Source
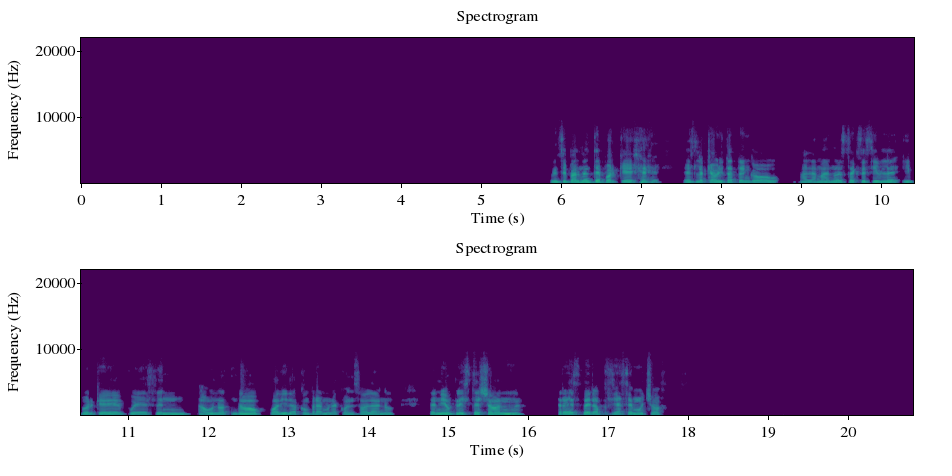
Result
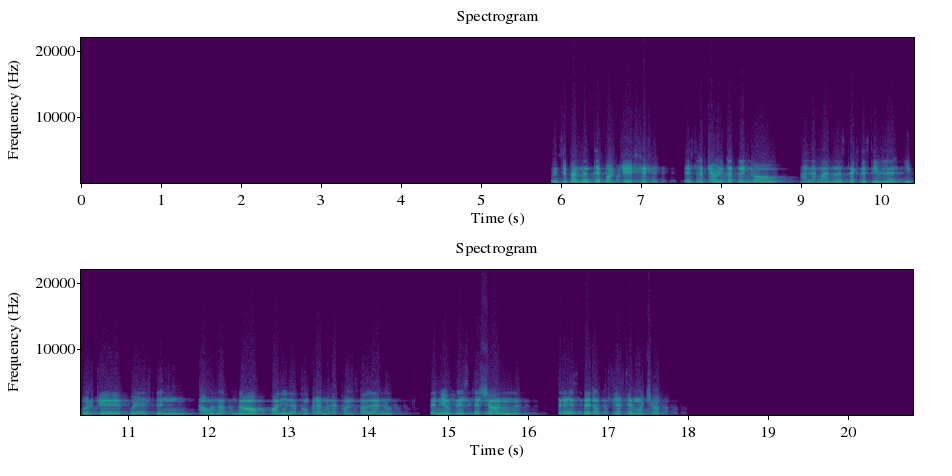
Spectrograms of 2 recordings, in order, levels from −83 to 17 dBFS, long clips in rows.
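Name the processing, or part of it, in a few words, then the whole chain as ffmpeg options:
pocket radio on a weak battery: -filter_complex "[0:a]highpass=300,lowpass=3100,aeval=exprs='sgn(val(0))*max(abs(val(0))-0.00224,0)':channel_layout=same,equalizer=frequency=2200:width_type=o:width=0.25:gain=11,asplit=2[link_01][link_02];[link_02]adelay=118,lowpass=frequency=1700:poles=1,volume=-14dB,asplit=2[link_03][link_04];[link_04]adelay=118,lowpass=frequency=1700:poles=1,volume=0.36,asplit=2[link_05][link_06];[link_06]adelay=118,lowpass=frequency=1700:poles=1,volume=0.36[link_07];[link_01][link_03][link_05][link_07]amix=inputs=4:normalize=0,volume=1.5dB"

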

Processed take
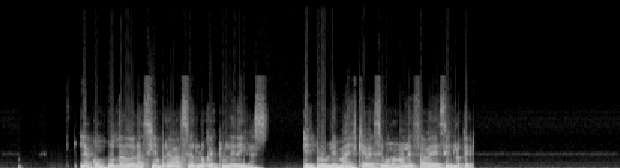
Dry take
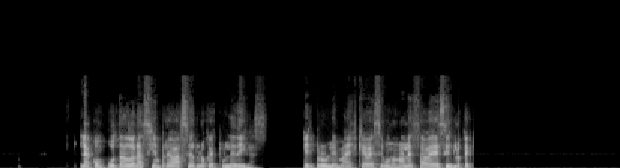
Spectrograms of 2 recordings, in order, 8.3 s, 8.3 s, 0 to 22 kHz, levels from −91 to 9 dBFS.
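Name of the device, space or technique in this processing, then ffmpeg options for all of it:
mastering chain: -filter_complex "[0:a]highpass=47,equalizer=frequency=4000:width_type=o:width=0.23:gain=-2.5,acrossover=split=160|600[link_01][link_02][link_03];[link_01]acompressor=threshold=-42dB:ratio=4[link_04];[link_02]acompressor=threshold=-25dB:ratio=4[link_05];[link_03]acompressor=threshold=-27dB:ratio=4[link_06];[link_04][link_05][link_06]amix=inputs=3:normalize=0,acompressor=threshold=-29dB:ratio=1.5,asoftclip=type=tanh:threshold=-18dB,tiltshelf=frequency=1200:gain=8,asoftclip=type=hard:threshold=-16.5dB,alimiter=level_in=25dB:limit=-1dB:release=50:level=0:latency=1,asettb=1/sr,asplit=3[link_07][link_08][link_09];[link_07]atrim=end=3.394[link_10];[link_08]atrim=start=3.39:end=4.73,asetpts=PTS-STARTPTS,afade=type=in:duration=0.004:curve=qsin,afade=type=out:start_time=1.336:duration=0.004:curve=qsin,bass=frequency=250:gain=6,treble=frequency=4000:gain=7[link_11];[link_09]atrim=start=4.726[link_12];[link_10][link_11]acrossfade=duration=0.004:curve1=hsin:curve2=qsin[link_13];[link_13][link_12]acrossfade=duration=0.004:curve1=qsin:curve2=hsin,volume=-5dB"

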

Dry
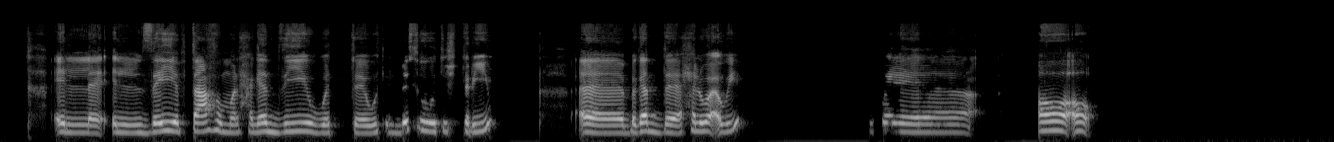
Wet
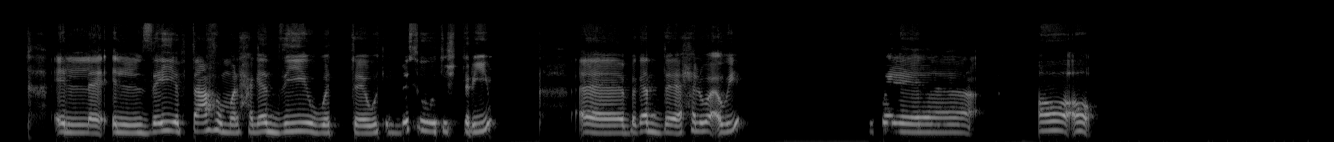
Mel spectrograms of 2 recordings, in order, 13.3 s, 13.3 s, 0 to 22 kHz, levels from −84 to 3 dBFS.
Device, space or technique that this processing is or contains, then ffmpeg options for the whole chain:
compression on the reversed sound: -af "areverse,acompressor=threshold=-28dB:ratio=6,areverse,volume=-5.5dB"

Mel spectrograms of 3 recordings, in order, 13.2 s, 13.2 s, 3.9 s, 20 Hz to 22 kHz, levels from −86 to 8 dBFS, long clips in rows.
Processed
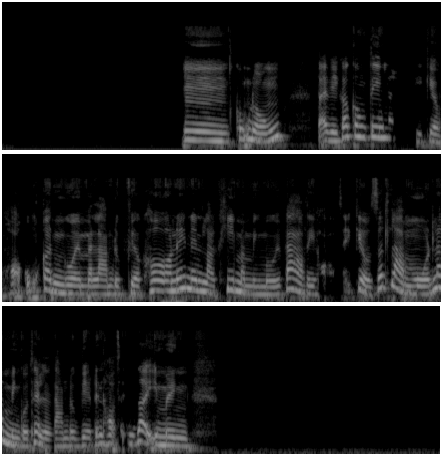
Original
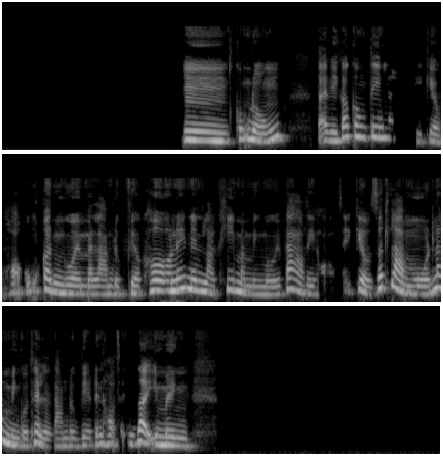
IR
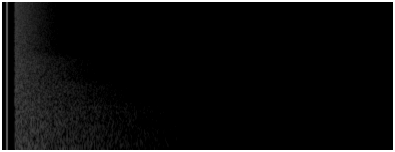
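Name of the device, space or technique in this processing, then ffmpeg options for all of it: car stereo with a boomy subwoofer: -filter_complex "[0:a]lowshelf=frequency=140:width_type=q:width=3:gain=11,alimiter=limit=-24dB:level=0:latency=1:release=22,asettb=1/sr,asplit=3[link_01][link_02][link_03];[link_01]atrim=end=2.294[link_04];[link_02]atrim=start=2.29:end=3.49,asetpts=PTS-STARTPTS,afade=type=in:duration=0.004:curve=qsin,afade=type=out:start_time=1.196:duration=0.004:curve=qsin,lowpass=frequency=5000:width=0.5412,lowpass=frequency=5000:width=1.3066[link_05];[link_03]atrim=start=3.486[link_06];[link_04][link_05]acrossfade=duration=0.004:curve1=hsin:curve2=qsin[link_07];[link_07][link_06]acrossfade=duration=0.004:curve1=qsin:curve2=hsin,volume=-4.5dB"

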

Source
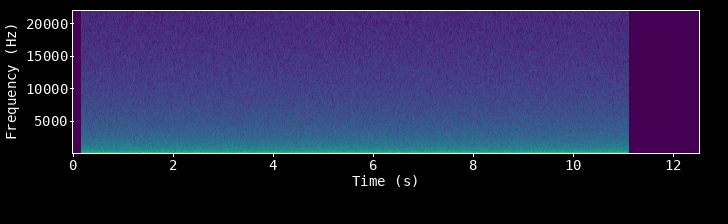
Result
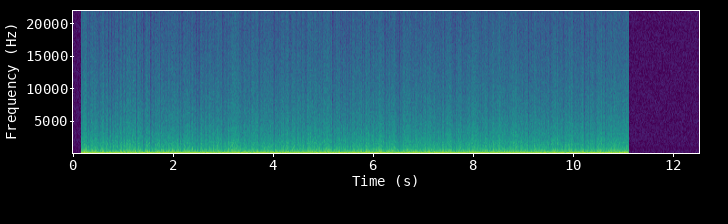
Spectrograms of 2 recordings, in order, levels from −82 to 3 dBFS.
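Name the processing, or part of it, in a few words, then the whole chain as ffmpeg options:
mastering chain: -af "equalizer=frequency=820:width_type=o:width=0.77:gain=-2,acompressor=threshold=-23dB:ratio=2,asoftclip=type=tanh:threshold=-18dB,alimiter=level_in=24.5dB:limit=-1dB:release=50:level=0:latency=1,volume=-1.5dB"

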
